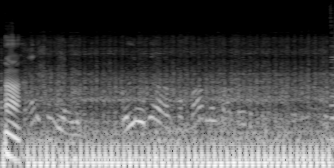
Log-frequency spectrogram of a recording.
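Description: A motorcycle engine idles nearby at a hilltop temple parking area, with a steady, rapid thumping putter while people talk over it.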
